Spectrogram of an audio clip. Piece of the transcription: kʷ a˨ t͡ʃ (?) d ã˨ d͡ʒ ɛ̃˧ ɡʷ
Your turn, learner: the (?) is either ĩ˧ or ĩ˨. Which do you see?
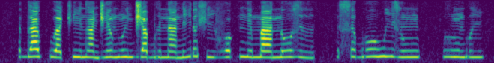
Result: ĩ˧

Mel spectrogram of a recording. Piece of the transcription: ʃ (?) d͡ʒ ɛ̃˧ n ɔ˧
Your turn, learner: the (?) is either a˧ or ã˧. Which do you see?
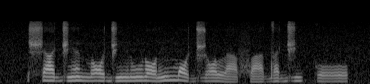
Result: a˧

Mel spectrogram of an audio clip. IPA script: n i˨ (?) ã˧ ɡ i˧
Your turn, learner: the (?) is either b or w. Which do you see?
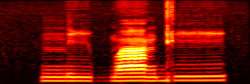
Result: b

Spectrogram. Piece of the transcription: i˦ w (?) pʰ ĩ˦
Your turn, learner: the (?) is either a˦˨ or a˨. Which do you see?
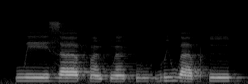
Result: a˨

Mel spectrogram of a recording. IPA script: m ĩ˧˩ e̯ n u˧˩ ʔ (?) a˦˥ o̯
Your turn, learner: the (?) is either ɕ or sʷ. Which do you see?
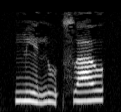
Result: sʷ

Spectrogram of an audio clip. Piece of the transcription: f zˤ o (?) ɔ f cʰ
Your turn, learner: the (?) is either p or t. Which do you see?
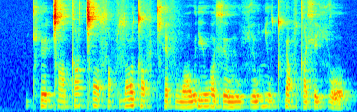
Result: t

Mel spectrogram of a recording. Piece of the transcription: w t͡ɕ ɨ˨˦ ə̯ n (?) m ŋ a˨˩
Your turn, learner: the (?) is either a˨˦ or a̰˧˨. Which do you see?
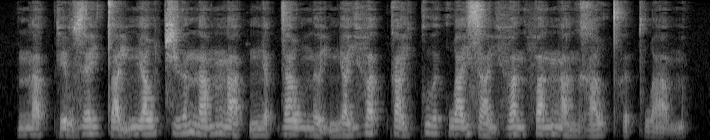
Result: a˨˦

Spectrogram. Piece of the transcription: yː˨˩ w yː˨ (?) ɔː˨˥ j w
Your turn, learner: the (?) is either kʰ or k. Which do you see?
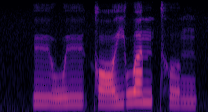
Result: k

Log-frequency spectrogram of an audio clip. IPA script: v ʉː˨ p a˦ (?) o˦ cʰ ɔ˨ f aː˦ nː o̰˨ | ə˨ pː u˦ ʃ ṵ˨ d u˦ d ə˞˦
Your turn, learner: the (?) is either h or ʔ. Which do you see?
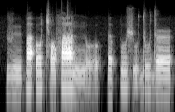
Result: ʔ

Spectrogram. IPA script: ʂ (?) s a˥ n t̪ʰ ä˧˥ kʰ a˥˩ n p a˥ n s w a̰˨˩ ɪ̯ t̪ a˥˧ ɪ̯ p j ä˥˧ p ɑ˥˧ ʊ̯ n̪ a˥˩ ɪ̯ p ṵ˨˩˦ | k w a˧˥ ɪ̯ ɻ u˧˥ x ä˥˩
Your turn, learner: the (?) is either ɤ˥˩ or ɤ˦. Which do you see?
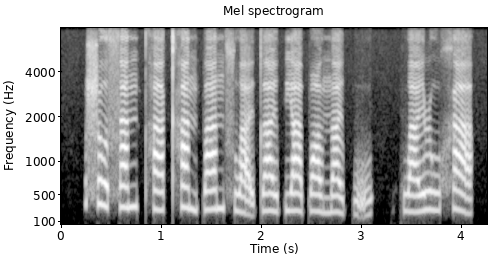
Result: ɤ˥˩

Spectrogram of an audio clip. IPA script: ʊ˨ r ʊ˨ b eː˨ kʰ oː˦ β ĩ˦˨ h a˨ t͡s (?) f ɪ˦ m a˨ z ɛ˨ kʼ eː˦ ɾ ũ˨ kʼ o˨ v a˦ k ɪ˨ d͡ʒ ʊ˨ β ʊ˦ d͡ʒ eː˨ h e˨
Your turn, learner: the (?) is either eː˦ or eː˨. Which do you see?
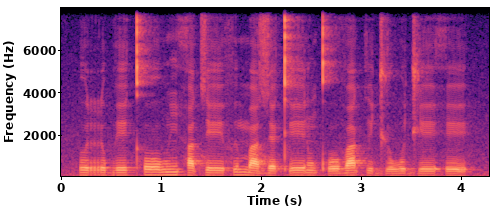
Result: eː˨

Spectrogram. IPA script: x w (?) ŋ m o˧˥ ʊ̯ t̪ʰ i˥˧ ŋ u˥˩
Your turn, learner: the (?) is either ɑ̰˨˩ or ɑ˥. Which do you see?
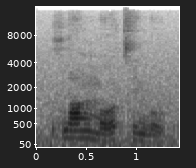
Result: ɑ˥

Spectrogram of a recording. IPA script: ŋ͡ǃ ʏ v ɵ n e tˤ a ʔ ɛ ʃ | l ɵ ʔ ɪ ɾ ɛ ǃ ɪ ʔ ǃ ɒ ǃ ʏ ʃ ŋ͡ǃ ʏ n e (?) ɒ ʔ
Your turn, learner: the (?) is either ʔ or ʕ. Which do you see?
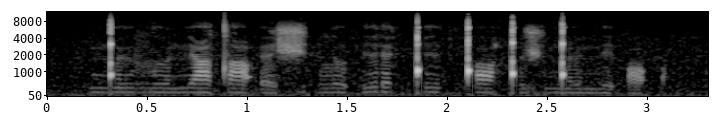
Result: ʔ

